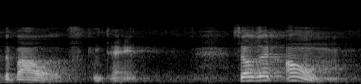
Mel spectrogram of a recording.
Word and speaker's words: Om: Now, this sacred syllable Om, which is repeated in all of the prayers of India, is composed of four sounds.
